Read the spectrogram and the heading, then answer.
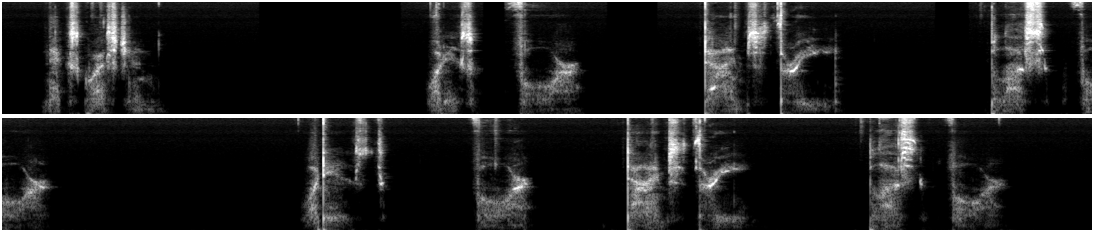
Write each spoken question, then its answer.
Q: What is 4 times 3 plus 4?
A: The answer is 16.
